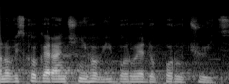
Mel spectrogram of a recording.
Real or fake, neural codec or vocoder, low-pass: real; none; 9.9 kHz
